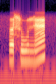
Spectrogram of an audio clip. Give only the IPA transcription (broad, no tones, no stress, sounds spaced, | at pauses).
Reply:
ə ɬ u n ɛ̃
